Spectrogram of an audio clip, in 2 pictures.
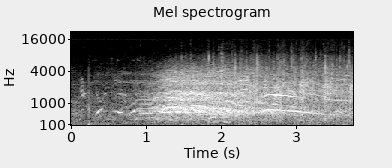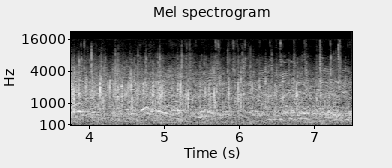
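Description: A small crowd of spectators cheers and applauds outdoors.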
